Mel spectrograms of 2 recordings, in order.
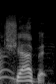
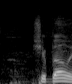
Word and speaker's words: Chabot: Because then I would have said Shabbat. Right. Yeah. Well, but you could have been wrong. Shabbat sounds like a holy day or something. Yeah. Chabot is actually how you say it.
